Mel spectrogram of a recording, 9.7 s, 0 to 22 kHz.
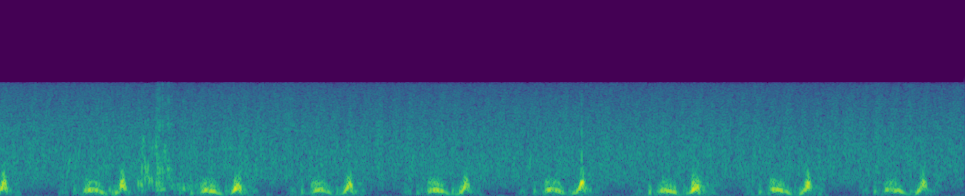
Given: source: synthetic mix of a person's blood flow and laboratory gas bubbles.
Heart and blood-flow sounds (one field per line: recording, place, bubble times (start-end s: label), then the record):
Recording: Doppler ultrasound of blood flow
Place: precordium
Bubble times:
1.39-2.04 s: bubbles
From the record:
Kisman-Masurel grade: 111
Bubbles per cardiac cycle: 1 to 2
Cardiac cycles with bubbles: 1 to 10%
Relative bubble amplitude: barely perceptible (0.100 to 0.250)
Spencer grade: 1 (occasional bubble signal discernible with the cardiac motion signal, with majority of cardiac periods free of bubbles)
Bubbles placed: only in the low amplitude regions of the cardiac cycle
